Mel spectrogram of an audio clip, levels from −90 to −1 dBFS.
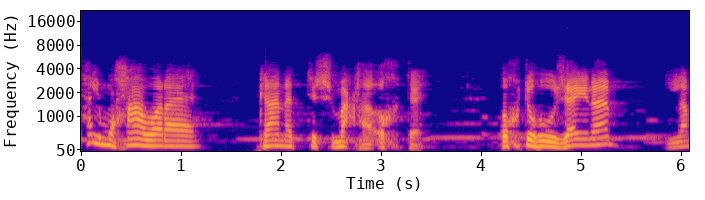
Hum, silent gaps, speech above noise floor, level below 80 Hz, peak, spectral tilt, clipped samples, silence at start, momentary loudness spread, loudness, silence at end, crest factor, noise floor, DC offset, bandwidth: none; none; 30 dB; -60 dBFS; -2 dBFS; -5 dB/octave; under 0.1%; 0 s; 13 LU; -21 LUFS; 0 s; 20 dB; -51 dBFS; under 0.1%; 5.8 kHz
